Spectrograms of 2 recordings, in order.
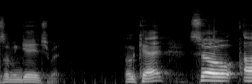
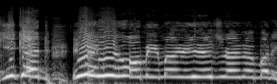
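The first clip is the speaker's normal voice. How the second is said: much higher, louder mock protest; hammed-up yelling seller; mock upset vendor; 9 dB louder than usual. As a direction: squeal that she's owed money. Vendor yelling after him.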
